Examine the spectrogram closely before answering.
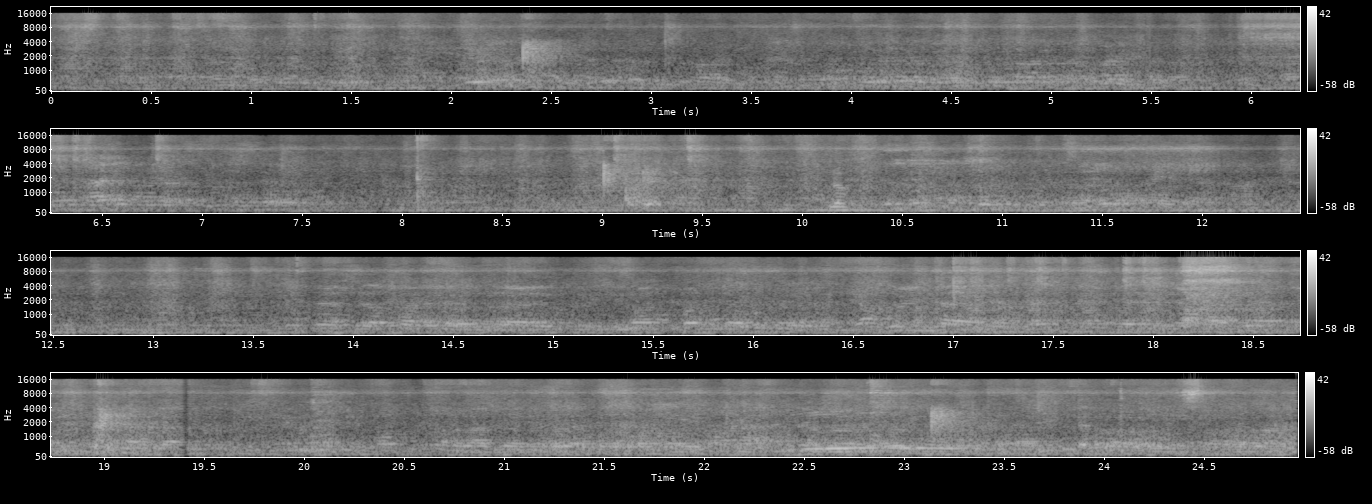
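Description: A crowd of men murmurs and chatters in the background.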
